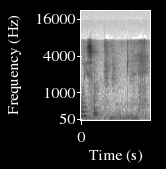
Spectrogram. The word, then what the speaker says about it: hueso: Remember that we do not pronounce that H, so it'll just be el hueso.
